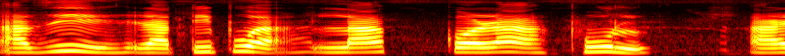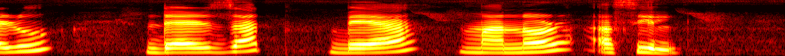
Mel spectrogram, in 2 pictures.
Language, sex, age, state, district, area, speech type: Assamese, female, 30-45, Assam, Dhemaji, rural, read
